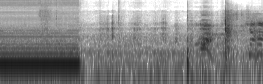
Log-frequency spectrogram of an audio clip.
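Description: A cricket bat strikes a ball with a sharp knock outdoors.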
